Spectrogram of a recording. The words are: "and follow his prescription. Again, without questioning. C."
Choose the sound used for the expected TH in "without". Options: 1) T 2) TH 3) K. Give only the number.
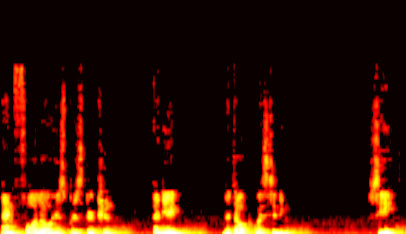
1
